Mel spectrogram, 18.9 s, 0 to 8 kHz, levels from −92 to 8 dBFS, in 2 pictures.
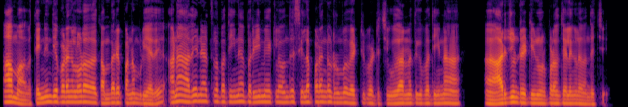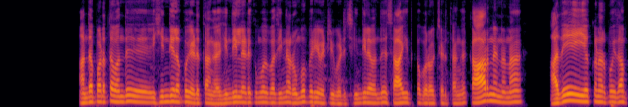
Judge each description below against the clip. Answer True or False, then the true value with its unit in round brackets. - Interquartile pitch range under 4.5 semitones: True (4.1 semitones)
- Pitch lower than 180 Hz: True (135 Hz)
